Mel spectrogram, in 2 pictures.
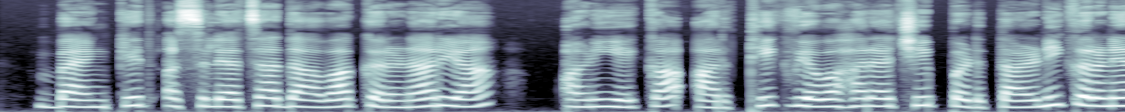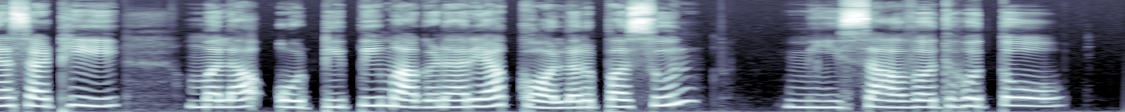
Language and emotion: Marathi, fearful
